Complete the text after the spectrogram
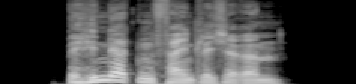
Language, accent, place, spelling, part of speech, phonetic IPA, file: German, Germany, Berlin, behindertenfeindlicherem, adjective, [bəˈhɪndɐtn̩ˌfaɪ̯ntlɪçəʁəm], De-behindertenfeindlicherem.ogg
- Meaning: strong dative masculine/neuter singular comparative degree of behindertenfeindlich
